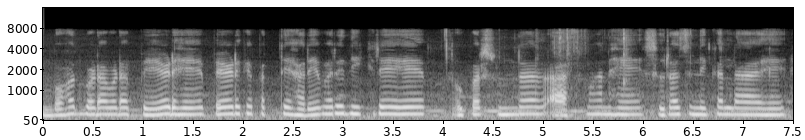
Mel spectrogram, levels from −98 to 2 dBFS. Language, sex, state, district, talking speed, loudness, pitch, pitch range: Hindi, female, Punjab, Pathankot, 170 wpm, -14 LUFS, 215 Hz, 205-225 Hz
